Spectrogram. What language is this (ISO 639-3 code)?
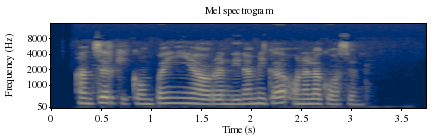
eus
